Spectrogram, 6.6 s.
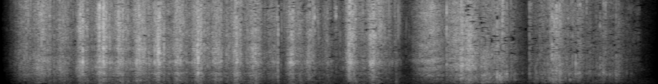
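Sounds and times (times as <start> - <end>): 
cereal shaken into bowl: 0.1 - 6.4.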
